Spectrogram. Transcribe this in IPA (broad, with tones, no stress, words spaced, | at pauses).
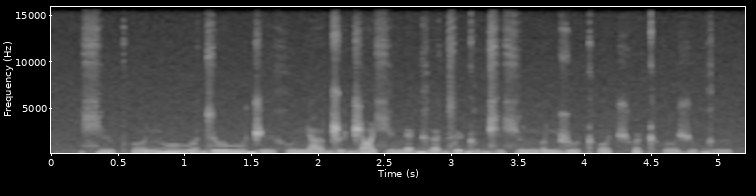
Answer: ɕɨː˨pʰʊː˨ɲuː˦ βʊ˨d͡zʊː˦ βu˦ d͡ʒɨː˨xu˨ɲaː˨ ɖ͡ʐɯ˨d͡ʒɑ˦˨ɕɨ˨nɛ˦ ɡɨ˦˨ɐ̯d͡zɯ˨˦ɖu˨ d͡ʑɯ˨ɕʊ˦ɲɔ˦˨ɲʐu˦˨ ʈʰo˦t͡ʃʰʊ˦ ʈʰʊː˨ʒu˦ ɡɯ˦˨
